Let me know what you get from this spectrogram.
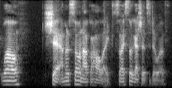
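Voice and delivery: soft, low, resigned grumble. Retold or imitated. The hero admitting she is still an alcoholic, softly resigned. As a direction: shrug it off quietly. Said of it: "she's just like".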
